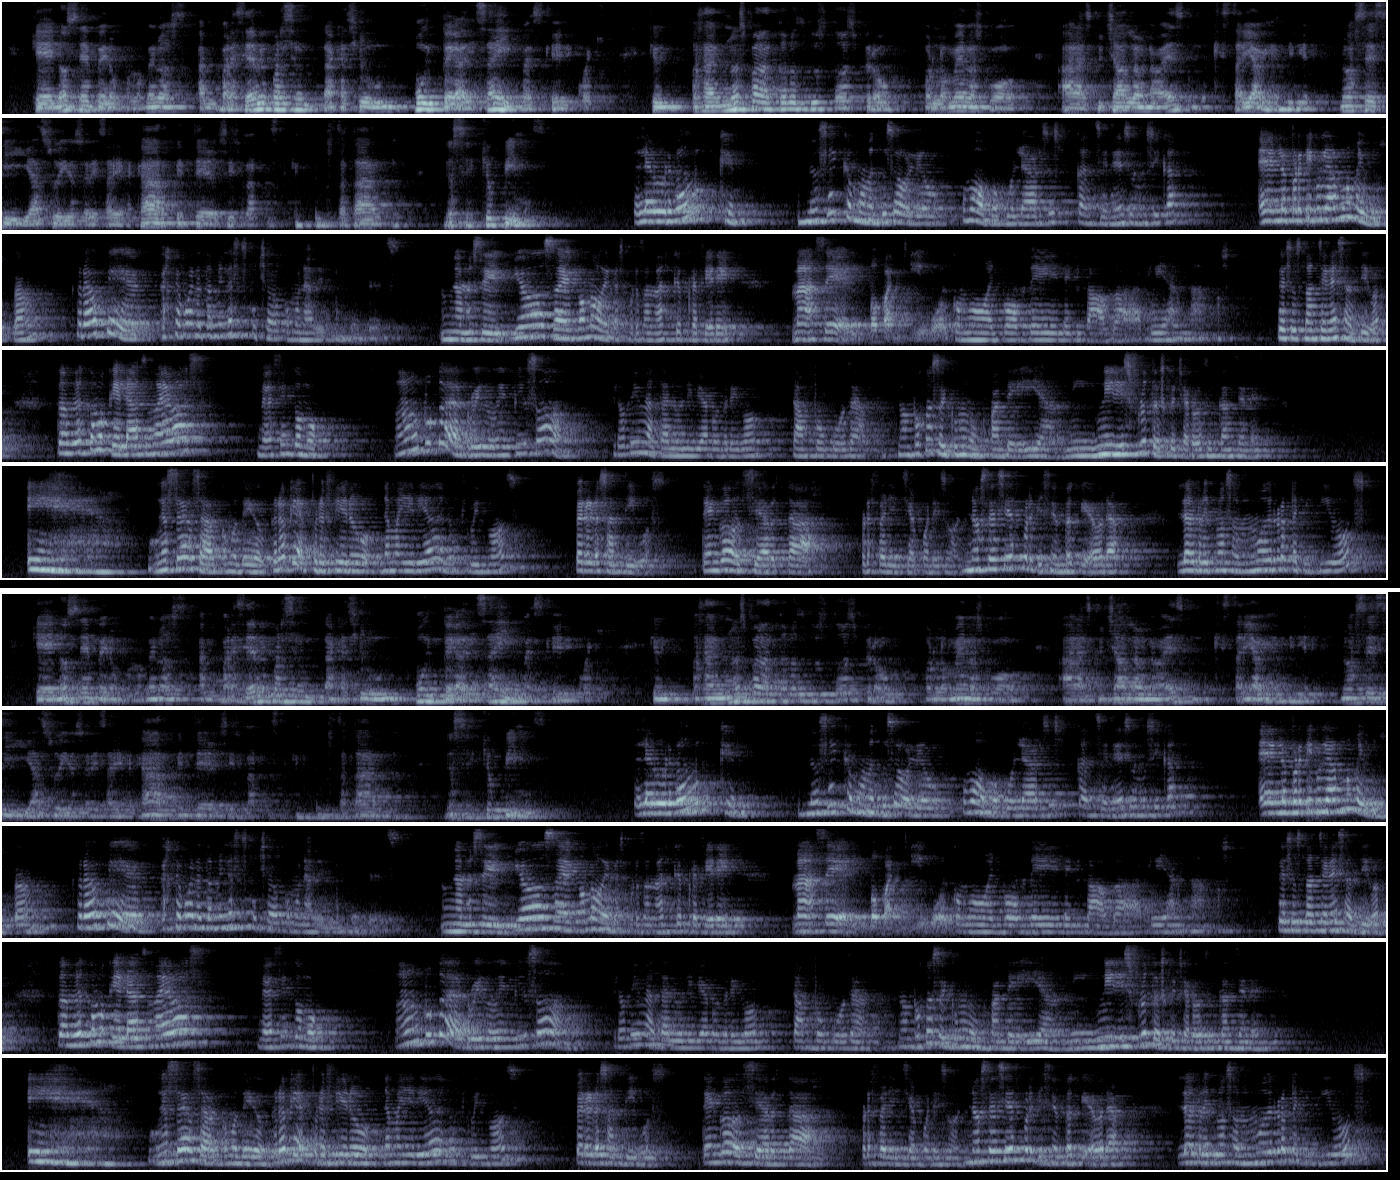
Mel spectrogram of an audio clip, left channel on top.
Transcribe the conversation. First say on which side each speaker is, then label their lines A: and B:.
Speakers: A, on the left; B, on the left.
A: que no sé, pero por lo menos a mi parecer me parece una canción muy pegadiza y pues que, cualqui- que o sea, no es para todos los gustos, pero por lo menos como para escucharla una vez, como que estaría bien, diría yo. No sé si has oído sobre Sabrina Carpenter o si es un artista que no te gusta tanto. No sé, ¿qué opinas?
B: La verdad que no sé en qué momento se volvió como popular sus canciones, su música. En lo particular no me gusta. Creo que, <laughs> bueno, también las he escuchado como una vez, entonces, no lo sé. Yo soy como de las personas que prefiere más el pop antiguo, como el pop de Lady Gaga, Rihanna, de sus canciones antiguas. Entonces, como que las nuevas me hacen como mm, un poco de ruido, incluso creo que una tal Olivia Rodrigo tampoco, o sea, tampoco soy como un fan de ella, ni, ni disfruto escuchar de sus canciones. Y no sé, o sea, como te digo, creo que prefiero la mayoría de los ritmos, pero los antiguos. Tengo cierta preferencia por eso. No sé si es porque siento que ahora los ritmos son muy repetitivos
